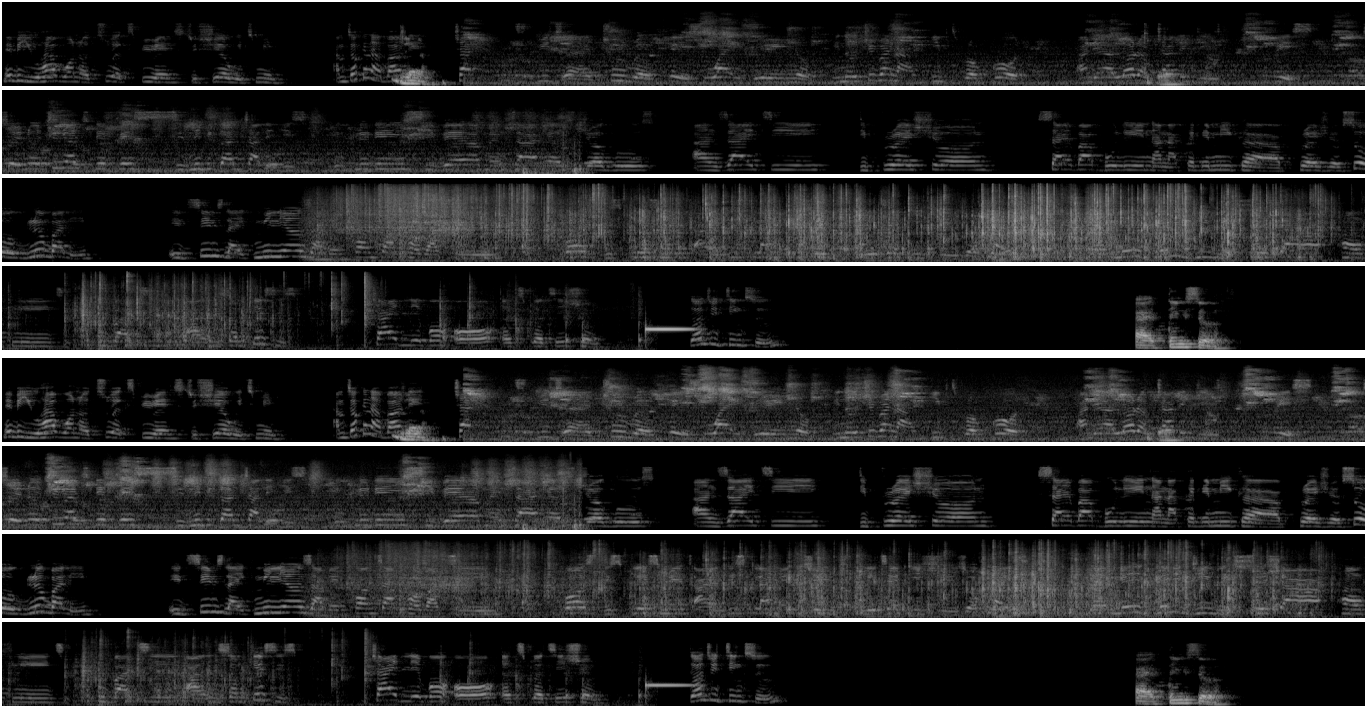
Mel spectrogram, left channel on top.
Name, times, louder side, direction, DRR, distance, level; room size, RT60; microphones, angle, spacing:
voice 1, 0.0-2.8 3.3-4.2 4.5-4.7 5.1-10.4 10.7-12.4 12.7-16.7 16.9-20.2 20.5-21.8 22.2-23.5 24.0-28.2 28.9-32.3 32.9-37.7 38.1-41.5 41.8-43.8 44.6-46.9 47.8-48.7, right 4 dB, 35° right, 1.9 m, -41 dB
voice 2, 3.9-4.2 11.6-11.7 52.2-53.2, left 1 dB, 85° left, 2.0 m, -31 dB
sound 1, 4.6-19.4, right 11 dB, 75° right, 1.2 m, -38 dB
sound 2, 30.2-41.0 41.5-44.7 45.3-46.2 46.5-46.8 47.3-47.8, left 6 dB, 65° left, 2.3 m, -33 dB
21.0 x 11.5 x 3.0 m
head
